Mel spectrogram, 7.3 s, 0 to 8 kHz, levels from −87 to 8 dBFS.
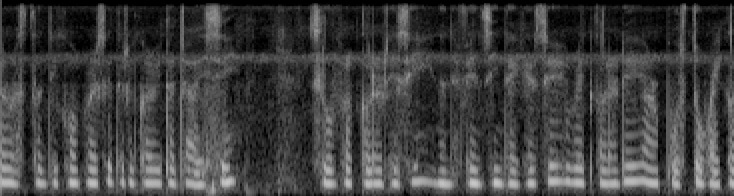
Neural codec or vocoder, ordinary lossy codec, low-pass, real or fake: none; none; 7.2 kHz; real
